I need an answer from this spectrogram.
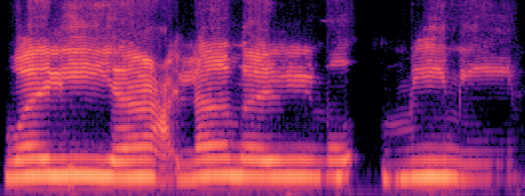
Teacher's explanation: حمزہ پہ جھٹکا دیجیے گا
